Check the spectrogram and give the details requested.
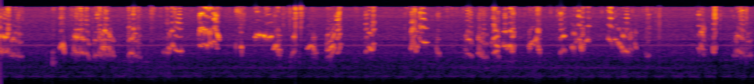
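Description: Close-up wet mouth sounds of someone eating instant ramen noodles: rapid, irregular smacking and squelching of chewing, several small sounds each second.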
